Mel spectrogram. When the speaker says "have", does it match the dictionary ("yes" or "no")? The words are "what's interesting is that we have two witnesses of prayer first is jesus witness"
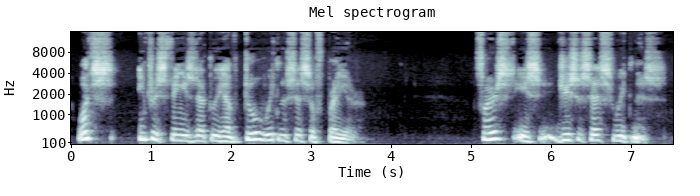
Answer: yes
